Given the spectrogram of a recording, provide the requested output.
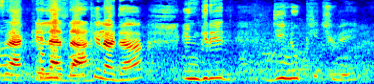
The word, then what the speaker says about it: Kelada: C'est comme ça se prononce? Exact, Kelada.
